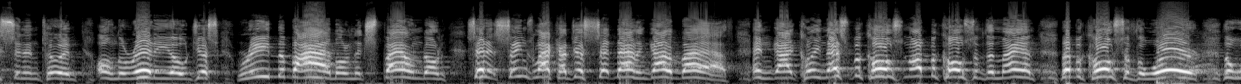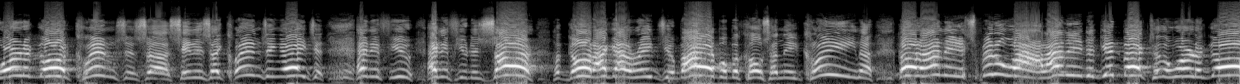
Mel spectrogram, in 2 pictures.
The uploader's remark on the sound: A message preached at Crossroads Baptist Church on Sunday evening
